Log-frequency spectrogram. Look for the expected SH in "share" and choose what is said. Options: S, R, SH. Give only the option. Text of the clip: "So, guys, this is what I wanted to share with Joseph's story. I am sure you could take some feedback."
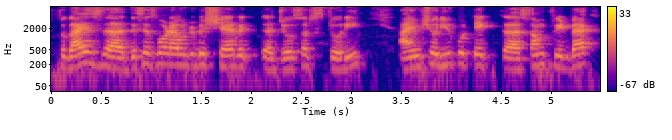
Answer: SH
